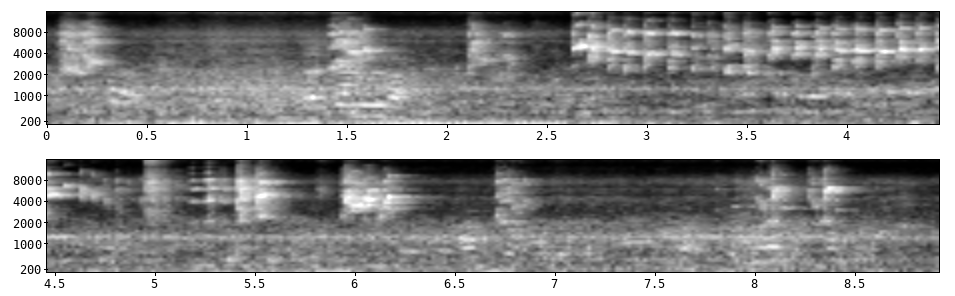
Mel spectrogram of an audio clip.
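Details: Bird chirping: bursts of high, thin, rapid chirps and trills, loudest in a dense run through the middle, over a low steady hum.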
